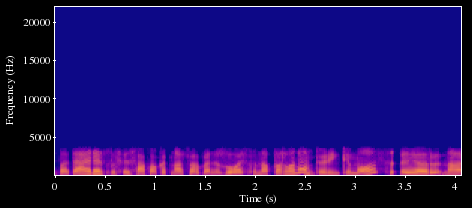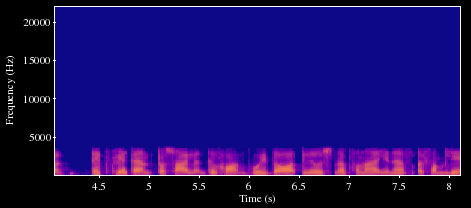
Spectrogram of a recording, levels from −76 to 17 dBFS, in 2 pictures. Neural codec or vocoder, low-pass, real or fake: codec, 16 kHz, 1 kbps, FunCodec, trained on LibriTTS, 50 frames a second; 3.6 kHz; fake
